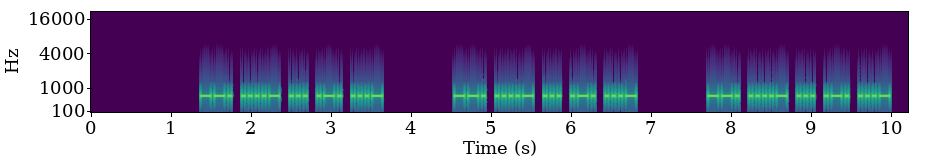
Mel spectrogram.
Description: Morse code, heard as a keyed tone, about 28 wpm, 700 Hz. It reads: G4SRV G4SRV G4SRV
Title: DXCC-100 Call Signs - 5 Characters - Repeated 3x - 28wpm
